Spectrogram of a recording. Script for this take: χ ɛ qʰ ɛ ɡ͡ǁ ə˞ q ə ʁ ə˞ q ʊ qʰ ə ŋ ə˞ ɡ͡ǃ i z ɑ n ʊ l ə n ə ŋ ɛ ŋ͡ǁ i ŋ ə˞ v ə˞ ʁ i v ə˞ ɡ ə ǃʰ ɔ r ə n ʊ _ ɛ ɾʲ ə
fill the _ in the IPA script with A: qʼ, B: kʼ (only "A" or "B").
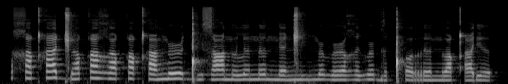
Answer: A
